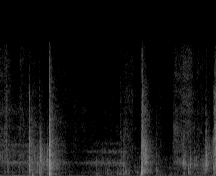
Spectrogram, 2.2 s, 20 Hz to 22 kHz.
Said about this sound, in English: Y'all hear me turning pages? Because I wasn't going to do it, but I'm going to do it now. Ephesians chapter 2.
